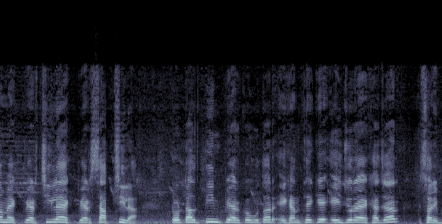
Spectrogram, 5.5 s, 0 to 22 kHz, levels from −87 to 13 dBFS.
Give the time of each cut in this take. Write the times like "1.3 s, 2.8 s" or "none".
none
